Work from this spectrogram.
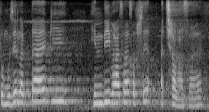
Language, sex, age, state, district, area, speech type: Hindi, female, 18-30, Uttar Pradesh, Mirzapur, rural, spontaneous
